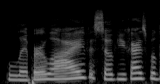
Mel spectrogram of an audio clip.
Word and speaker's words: Liber: So, I also wanted to come on here and add I was pronouncing the name incorrectly. It's actually Liber.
